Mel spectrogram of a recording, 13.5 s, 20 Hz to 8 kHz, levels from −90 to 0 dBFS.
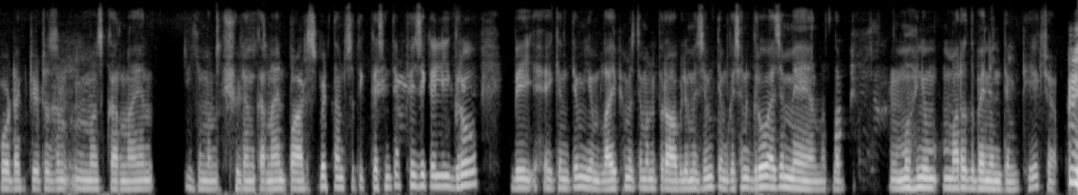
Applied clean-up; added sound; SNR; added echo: neural mask model Resemble Enhance denoiser.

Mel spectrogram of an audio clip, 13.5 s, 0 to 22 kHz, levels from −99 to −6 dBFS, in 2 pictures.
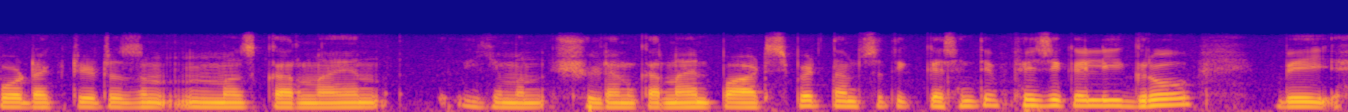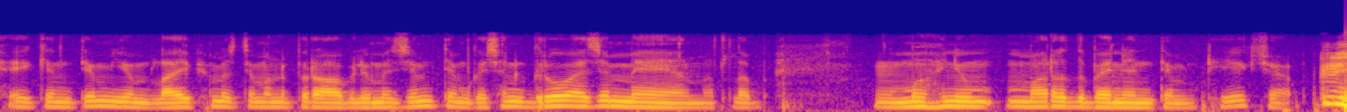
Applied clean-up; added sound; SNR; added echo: none; none; none; none.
